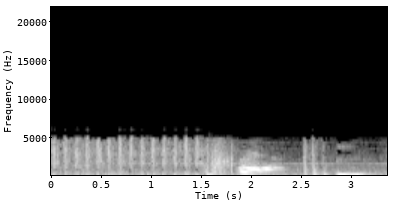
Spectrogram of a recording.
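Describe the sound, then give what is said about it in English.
Machine-gun fire in a dramatized aerial chase at 100 feet up hammers out as a rapid, even stream of shots, broken by a heavy thud and followed by a few shorter bursts. “The idiot with the machine gun managed to hit everyone, even the pilot.”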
